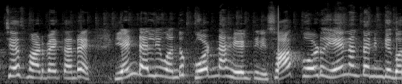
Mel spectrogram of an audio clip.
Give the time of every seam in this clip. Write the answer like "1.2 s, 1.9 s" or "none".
none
